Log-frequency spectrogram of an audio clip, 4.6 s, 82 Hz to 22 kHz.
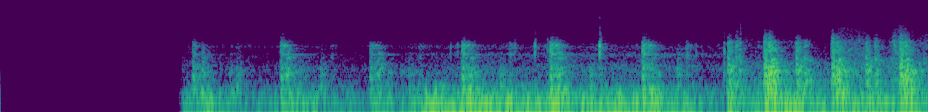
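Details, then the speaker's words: Toyota RAV4 with electronic power steering, driver's side wheel rocked back and forth: irregular dull clunks about three a second; inner and outer tie rod moving too much, suspected bad rack and pinion; worn tie rod. "the tie rod it's moving too much"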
